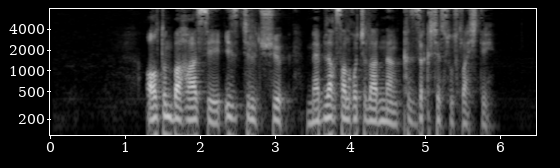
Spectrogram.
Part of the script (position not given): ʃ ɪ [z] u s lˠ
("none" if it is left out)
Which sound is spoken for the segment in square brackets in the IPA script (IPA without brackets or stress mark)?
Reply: s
